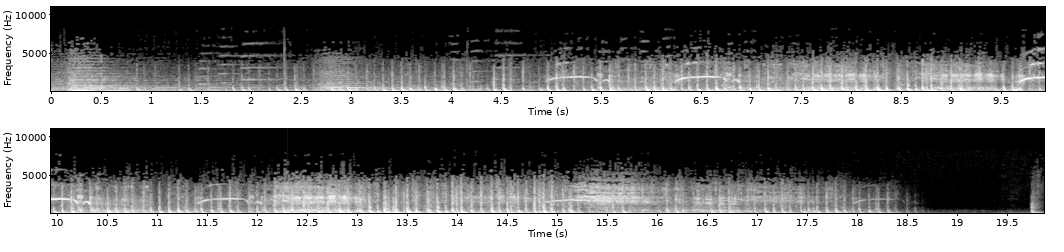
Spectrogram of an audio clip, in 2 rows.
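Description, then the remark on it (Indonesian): Ten horses whinny and neigh over and over amid a dense, busy clatter, as if a herd is moving together, loud for most of the stretch before it cuts off. “Kalau begitu, siapkan 10 ekor kuda yang paling gagah.”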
